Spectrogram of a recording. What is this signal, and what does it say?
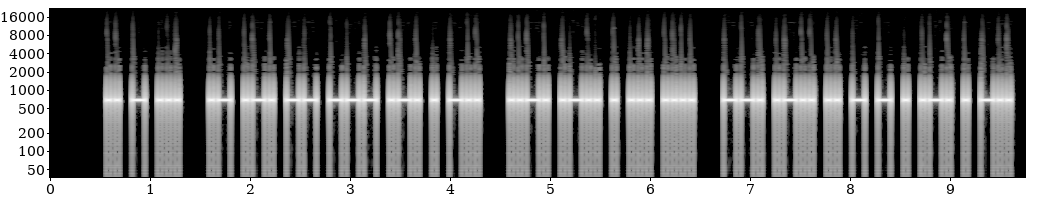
Morse code, heard as a keyed tone, about 28 wpm, 700 Hz. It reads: ITS ARMORED FLESH GLITTERED
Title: A Sound Of Thunder 28wpm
